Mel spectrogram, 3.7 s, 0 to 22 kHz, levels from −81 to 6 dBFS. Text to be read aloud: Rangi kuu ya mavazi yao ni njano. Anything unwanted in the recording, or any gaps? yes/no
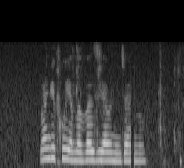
yes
